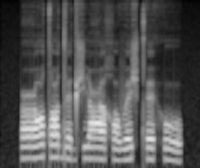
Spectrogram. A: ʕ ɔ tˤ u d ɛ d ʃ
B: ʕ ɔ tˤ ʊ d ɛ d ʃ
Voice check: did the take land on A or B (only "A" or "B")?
B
